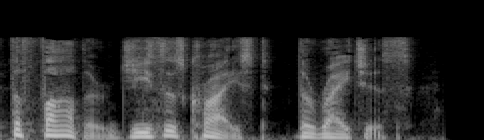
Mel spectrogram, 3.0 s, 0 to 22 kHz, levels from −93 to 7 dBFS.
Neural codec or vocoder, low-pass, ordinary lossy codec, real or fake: none; 7.2 kHz; MP3, 48 kbps; real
